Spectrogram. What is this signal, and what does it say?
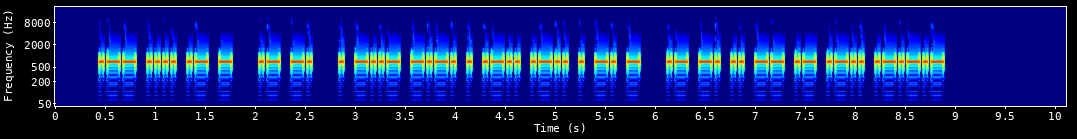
Morse code, heard as a keyed tone, about 30 wpm, 700 Hz. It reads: WHAT AN EXCELLENT ANIMAL.
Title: Sentences from Top 1000 Words - Review Part 1 - 30wpm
